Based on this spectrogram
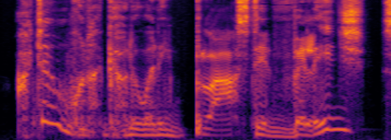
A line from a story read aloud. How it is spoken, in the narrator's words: snapped Ford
